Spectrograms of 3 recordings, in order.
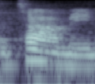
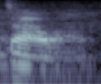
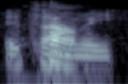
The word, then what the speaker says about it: Itami: First of all, it's Itami, not Itawa. Itami.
